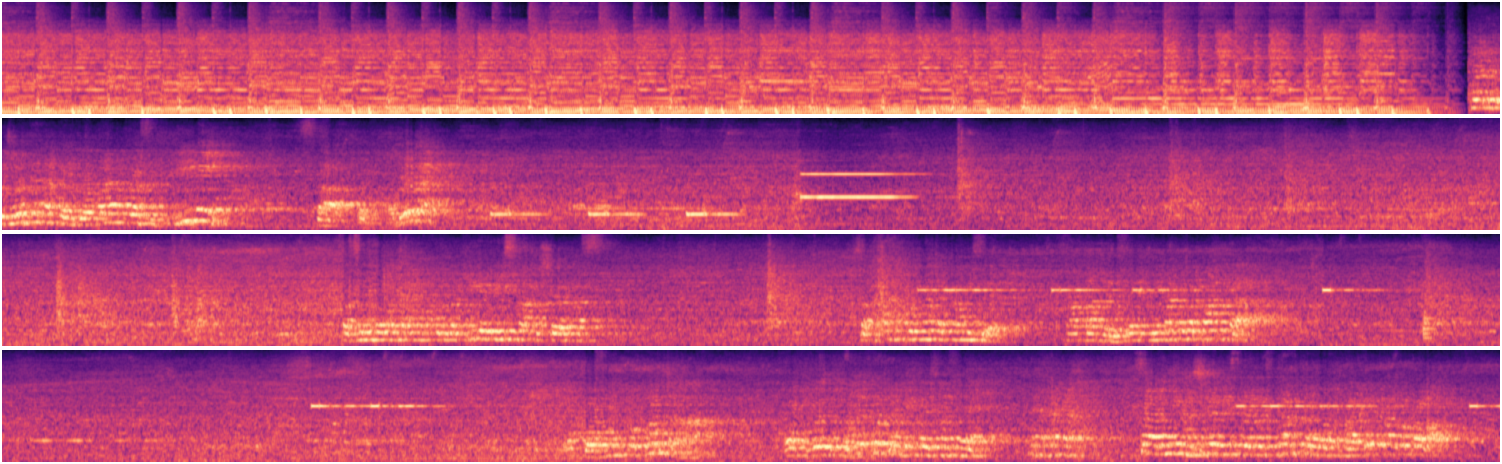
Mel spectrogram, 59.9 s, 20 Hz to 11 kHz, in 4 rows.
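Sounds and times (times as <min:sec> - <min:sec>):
indoor hall noise: 0:00.0 - 0:59.9
start signal beeps: 0:19.8 - 0:24.5, 0:39.0 - 0:42.2, 0:43.2 - 0:44.0, 0:48.0 - 0:49.5, 0:57.1 - 0:58.6, 0:59.6 - 0:59.9.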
